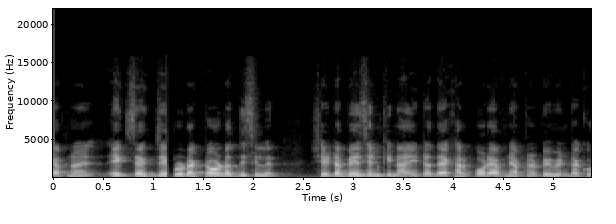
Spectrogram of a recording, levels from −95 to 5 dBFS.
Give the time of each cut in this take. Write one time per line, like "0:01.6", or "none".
0:01.1

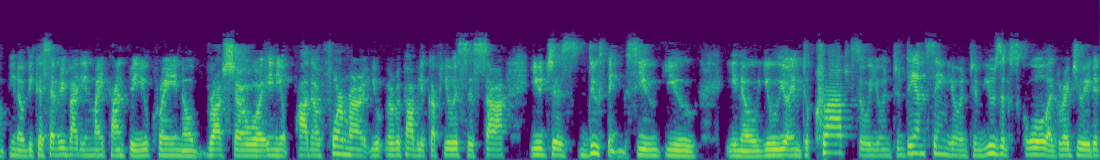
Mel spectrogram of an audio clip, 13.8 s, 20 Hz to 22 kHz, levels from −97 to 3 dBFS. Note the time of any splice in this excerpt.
none

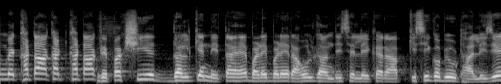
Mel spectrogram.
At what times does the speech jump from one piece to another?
0:01.0

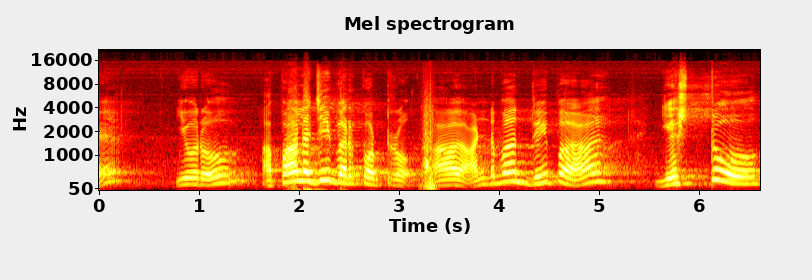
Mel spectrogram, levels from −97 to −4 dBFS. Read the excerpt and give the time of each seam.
0:01.5
0:03.3

